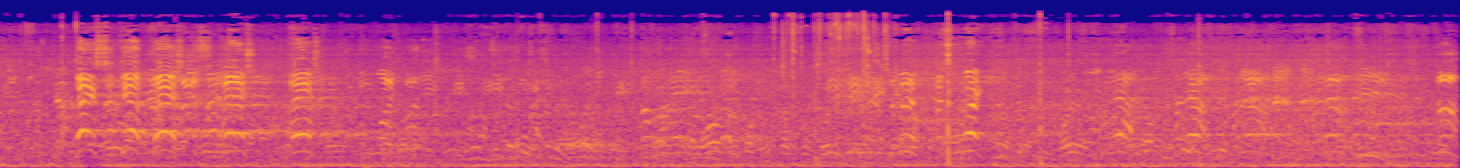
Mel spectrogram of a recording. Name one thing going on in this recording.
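Men shout and call out across the court.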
